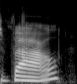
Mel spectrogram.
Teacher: It is not totally short because the vowel sound is held a little bit longer. It's vow, not v.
